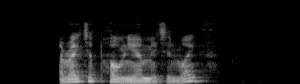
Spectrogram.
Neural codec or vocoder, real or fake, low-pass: none; real; 7.2 kHz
